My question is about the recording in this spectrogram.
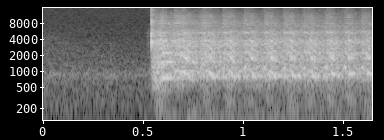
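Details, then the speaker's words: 2003 Honda CBR600RR track bike: after a pause it catches abruptly and runs rough and raspy, only on starter fluid. ECU gets 9 V, it cranks, tank has gas and filter looks clear, but the fuel pump isn't pumping; cause not yet found. "So it gets 9 volts to the ECU, it gets power to everything else, it cranks, it runs on starter fluid."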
